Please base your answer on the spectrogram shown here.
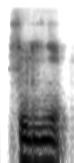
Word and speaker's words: souligner: niveau de la prononciation à chaque fois qu'on va trouver les voyelles hauts et ou on va toujours prononcer comment ou c'est-à-dire sous souligner de la même façon la combinaison des cons sont g avec le N on va toujours prononcer comme un d'accord comme magnifique consigne en ligne consignes soulignés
